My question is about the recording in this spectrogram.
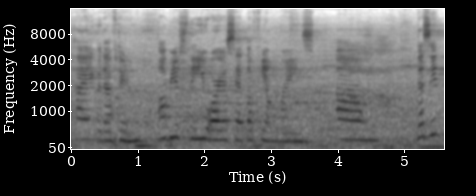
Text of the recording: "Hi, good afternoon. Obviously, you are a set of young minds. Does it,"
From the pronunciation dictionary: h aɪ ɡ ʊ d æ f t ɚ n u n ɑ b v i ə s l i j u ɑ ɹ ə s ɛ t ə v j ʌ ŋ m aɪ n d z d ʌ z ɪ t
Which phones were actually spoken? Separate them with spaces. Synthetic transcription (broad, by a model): h aɪ ɡ ʊ d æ f t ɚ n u n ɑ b i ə s l i j u ɑ ɹ ə s ɛ t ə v j ʌ ŋ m aɪ n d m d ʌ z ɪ t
